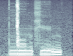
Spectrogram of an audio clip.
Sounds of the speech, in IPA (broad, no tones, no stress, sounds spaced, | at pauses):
ŋ͡ǀ õ ŋ xʲ e ŋ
